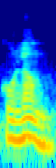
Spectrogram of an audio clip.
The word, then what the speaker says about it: Coulomb: क्या होता है दोस्तों, तो वो होता है कूलम्ब, CO, है ना, COULOMB, कूलम्ब। देख लेता हूँ स्पेलिंग सही लिखे है ना यार, COULOMB, ठीक है, कूलम्ब होता है।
